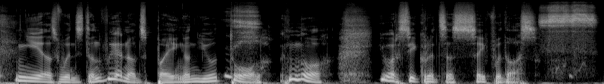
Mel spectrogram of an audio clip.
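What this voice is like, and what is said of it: Inconsistent put-on Russian accent. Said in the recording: “the Russians are like ... My accents are all over the place.”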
